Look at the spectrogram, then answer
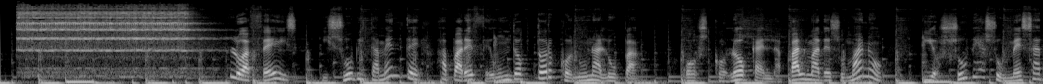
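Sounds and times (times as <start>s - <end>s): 
doorbell ringing: 0.0s - 2.6s
speech: 2.4s - 10.4s.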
